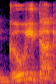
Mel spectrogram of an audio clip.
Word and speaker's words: geoduck: England clam chowder anymore gooey duck is the work worsening that's like worst of all it's spelled geoduck so who even knows aight you okay yeah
